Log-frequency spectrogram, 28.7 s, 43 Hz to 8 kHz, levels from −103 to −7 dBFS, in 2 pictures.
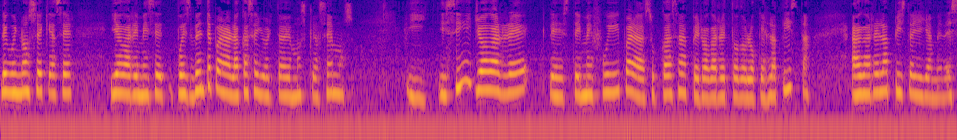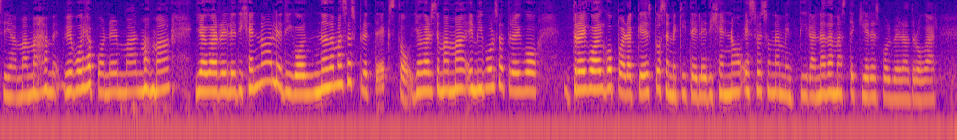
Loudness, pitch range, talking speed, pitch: -30 LUFS, 225-265 Hz, 210 wpm, 245 Hz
